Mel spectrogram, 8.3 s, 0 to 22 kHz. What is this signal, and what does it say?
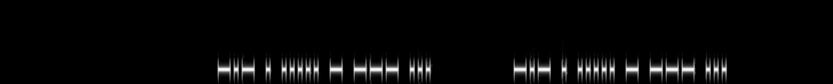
Morse code, heard as a keyed tone, about 30 wpm, 700 Hz. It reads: KE5TOS KE5TOS
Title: USA Call Signs - 6 Characters - Repeated 2x - 30wpm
